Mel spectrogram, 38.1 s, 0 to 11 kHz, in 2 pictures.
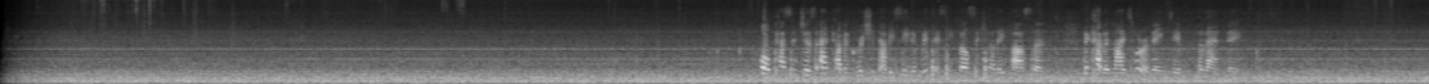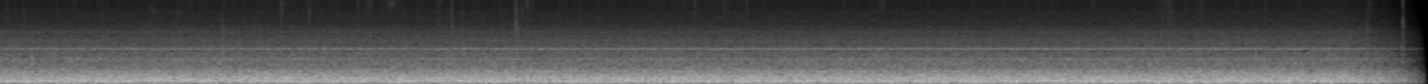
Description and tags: Inflight Landing Warning
Inflight ambiance cabin noise. Hostess warns that the plane is about to land.Recording - Edirol R-09 internal mics. "All passengers and crew should be seated with their seatbelts securely fastened. The cabin lights will remain dimmed for landing..."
